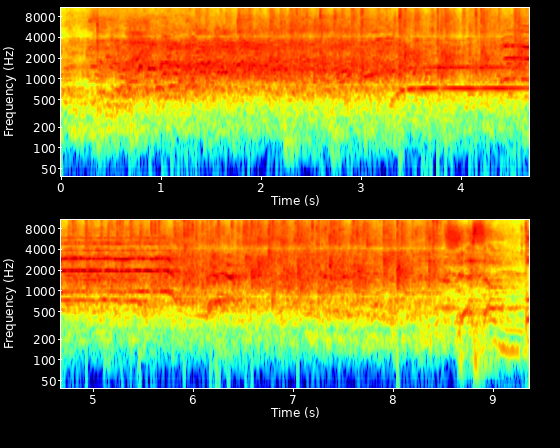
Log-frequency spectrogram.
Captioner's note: audience laughing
